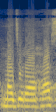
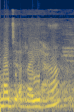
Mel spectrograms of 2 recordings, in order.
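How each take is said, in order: First: The vowel after r is a plain long 'a'. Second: The vowel after r leans toward 'ai'. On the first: The original form without any leaning of the vowel. "मजराहा से अलिफ या से बदल गया" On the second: The vowel is tilted partway, the lesser imala. "तो बन गया मजरैहा"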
